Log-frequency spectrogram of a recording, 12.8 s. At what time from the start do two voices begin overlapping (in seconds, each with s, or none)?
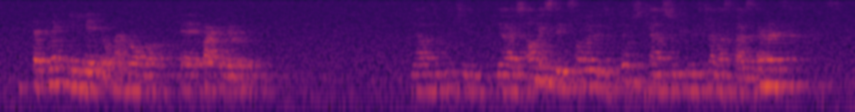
none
